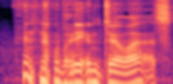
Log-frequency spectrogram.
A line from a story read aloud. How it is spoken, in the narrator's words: Shane laughed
